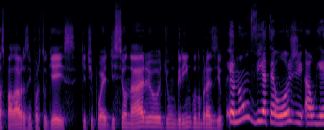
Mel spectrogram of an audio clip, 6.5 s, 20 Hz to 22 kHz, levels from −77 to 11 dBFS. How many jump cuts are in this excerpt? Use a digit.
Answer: 1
